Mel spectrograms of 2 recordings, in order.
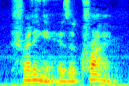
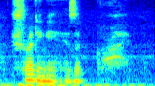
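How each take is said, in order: First: The line is spoken aloud, not whispered. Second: The line is spoken in a whisper. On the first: "you don't whisper that line" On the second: "So I was doing"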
